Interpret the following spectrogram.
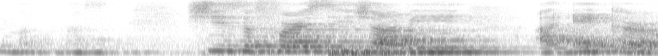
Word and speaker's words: Massa: Massa.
